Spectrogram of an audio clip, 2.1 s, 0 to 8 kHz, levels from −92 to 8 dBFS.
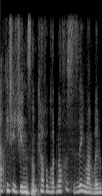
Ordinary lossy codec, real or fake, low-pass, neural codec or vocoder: none; fake; 7.2 kHz; codec, 16 kHz in and 24 kHz out, 0.4 kbps, LongCat-Audio-Codec, four codebook decoder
